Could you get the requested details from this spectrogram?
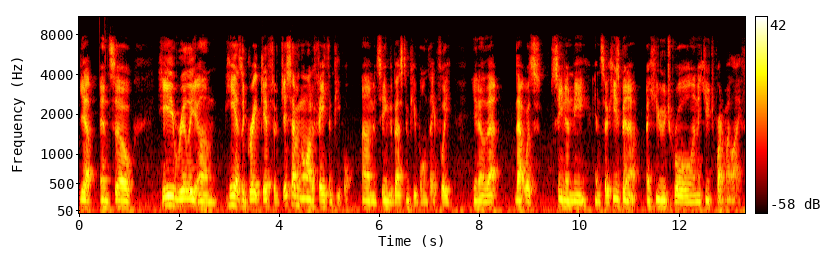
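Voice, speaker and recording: A man's fairly low voice keeps fairly even intonation as he talks at a moderate speed. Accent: Texas. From Texas Panhandle. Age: young. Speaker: young church member. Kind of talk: casual chat.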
